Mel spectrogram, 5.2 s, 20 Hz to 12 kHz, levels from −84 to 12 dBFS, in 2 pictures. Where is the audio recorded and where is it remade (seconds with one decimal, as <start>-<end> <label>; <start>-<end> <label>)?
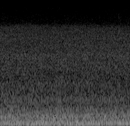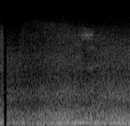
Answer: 0.0-4.1 recorded; 4.1-4.6 remade; 4.6-5.2 recorded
